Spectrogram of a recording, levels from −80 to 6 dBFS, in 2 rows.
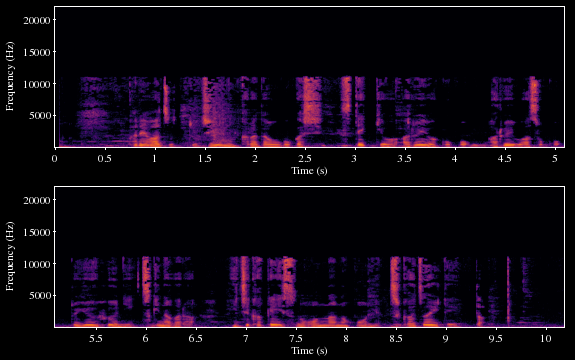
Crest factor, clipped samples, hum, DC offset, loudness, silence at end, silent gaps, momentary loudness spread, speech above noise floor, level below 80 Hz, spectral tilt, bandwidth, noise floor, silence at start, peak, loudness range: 20 dB; under 0.1%; none; under 0.1%; -26 LUFS; 0.4 s; none; 16 LU; 25 dB; -54 dBFS; -4 dB/octave; 11.5 kHz; -51 dBFS; 0.05 s; -6 dBFS; 1 LU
